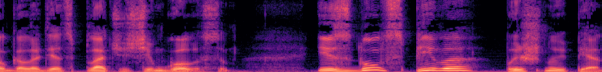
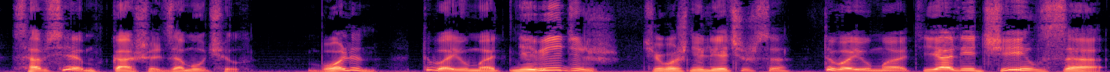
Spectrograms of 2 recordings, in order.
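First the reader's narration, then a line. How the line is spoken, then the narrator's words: Tearful voice. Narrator (Russian): плачущим голосом сказал голодец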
